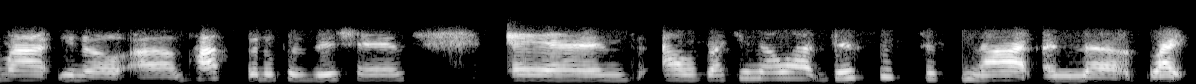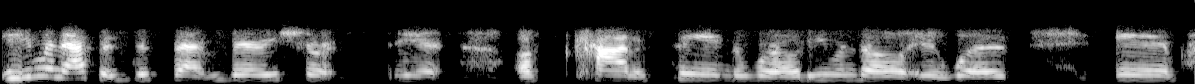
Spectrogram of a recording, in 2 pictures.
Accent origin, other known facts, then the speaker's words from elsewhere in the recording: Chadbourn, North Carolina, United States; moved away as an adult; also born or lived in Raleigh, North Carolina; now in Texas, United States; I'm from Chapman, North Carolina.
